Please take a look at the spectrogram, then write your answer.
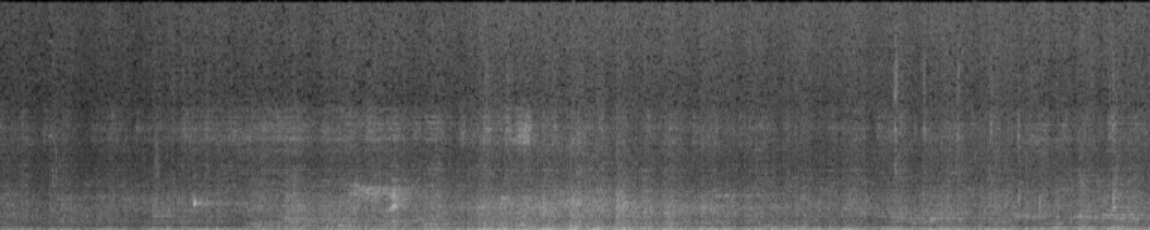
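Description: A train rumbles through Ban Na Bon railway station in Thailand, a steady, moderately loud low roll of wheels and cars.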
